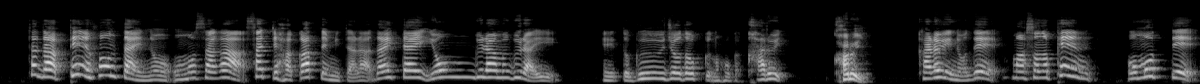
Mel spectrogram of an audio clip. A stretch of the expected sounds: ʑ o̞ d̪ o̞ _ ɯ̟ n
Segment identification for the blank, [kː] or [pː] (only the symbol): kː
